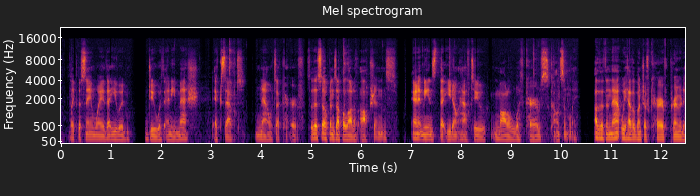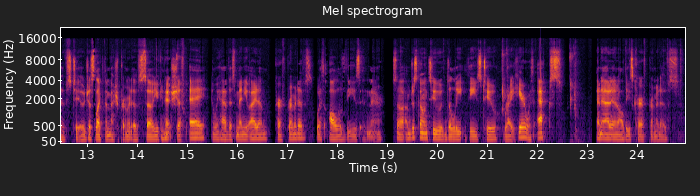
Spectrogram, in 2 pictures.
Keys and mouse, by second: 0.1 shift+middle click, 0.4 middle click, 2.3 middle click, 3.4 Tab, 3.8 middle click, 4.9 ctrl+z, 5.7 Tab, 6.5 middle click, 7.9 shift+middle drag, 9.6-9.9 shift+middle drag, 10.5 shift+a, 14.8 shift+a, 19.3 click, 22.7-24.6 typing, 23.5 click, 24.2 click, 24.6 click, 24.8 click.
